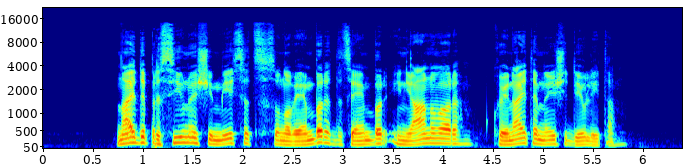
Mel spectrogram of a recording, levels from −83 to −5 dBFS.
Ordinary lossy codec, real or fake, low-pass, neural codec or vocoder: MP3, 64 kbps; real; 14.4 kHz; none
